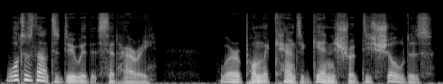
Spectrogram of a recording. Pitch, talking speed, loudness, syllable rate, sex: 105 Hz, 215 wpm, -19 LUFS, 6.0 syllables/s, male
